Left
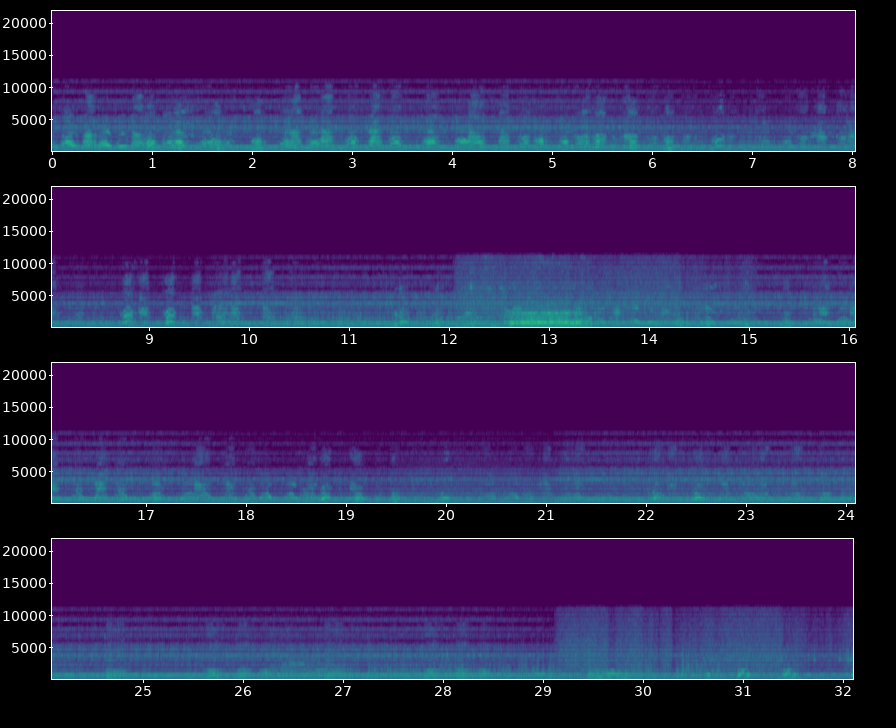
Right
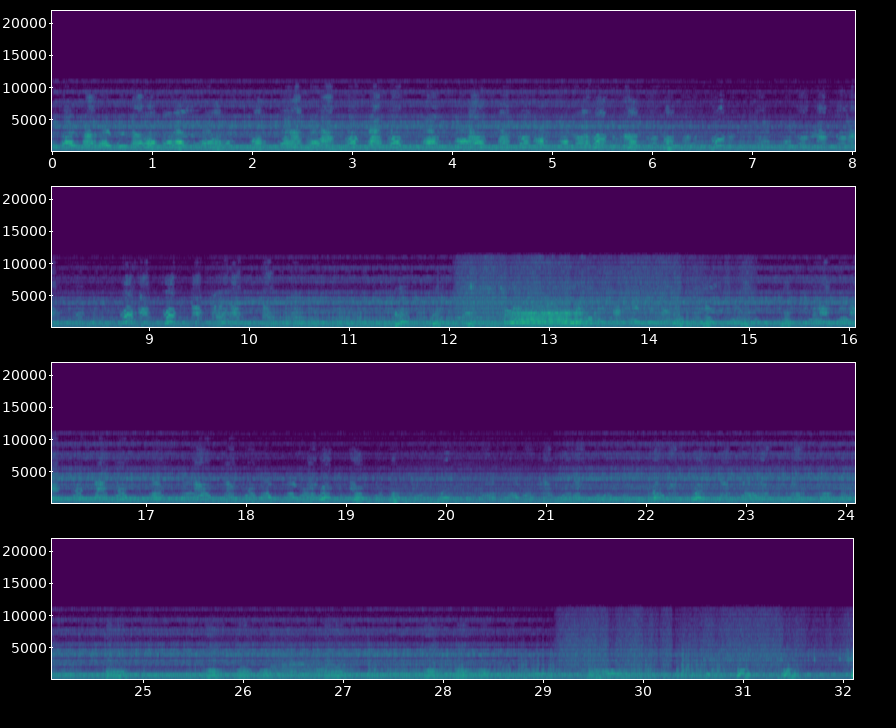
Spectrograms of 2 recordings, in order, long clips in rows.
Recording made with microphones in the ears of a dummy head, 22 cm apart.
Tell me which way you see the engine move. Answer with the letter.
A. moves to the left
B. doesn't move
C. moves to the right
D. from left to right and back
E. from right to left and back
B.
